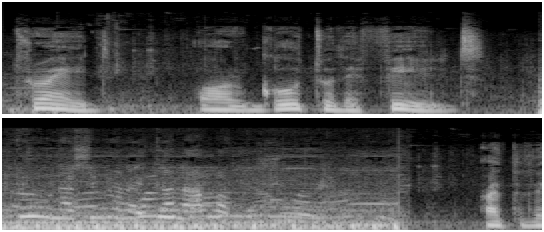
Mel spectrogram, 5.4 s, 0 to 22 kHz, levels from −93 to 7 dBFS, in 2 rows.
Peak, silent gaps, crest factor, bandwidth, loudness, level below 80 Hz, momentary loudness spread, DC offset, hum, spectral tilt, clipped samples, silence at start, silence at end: -4 dBFS; none; 16 dB; 11.5 kHz; -20 LUFS; -26 dBFS; 10 LU; under 0.1%; none; -7 dB/octave; under 0.1%; 0 s; 0 s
